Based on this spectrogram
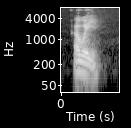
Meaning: alternative form of envoye
- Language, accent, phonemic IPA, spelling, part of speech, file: French, France, /a.wɛj/, aweille, interjection, LL-Q150 (fra)-aweille.wav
